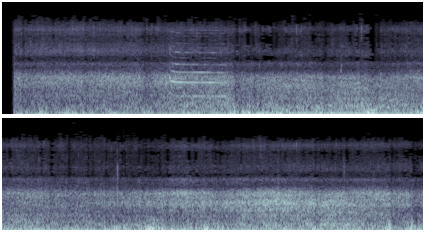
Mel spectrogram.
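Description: Strong wind buffeting and rumbling on the microphone over a steady rushing noise, with a short horn toot about two seconds in.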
